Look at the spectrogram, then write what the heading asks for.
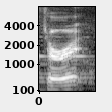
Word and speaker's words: turret: I decided when I was a child that there was an N in turret, but it's turret.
